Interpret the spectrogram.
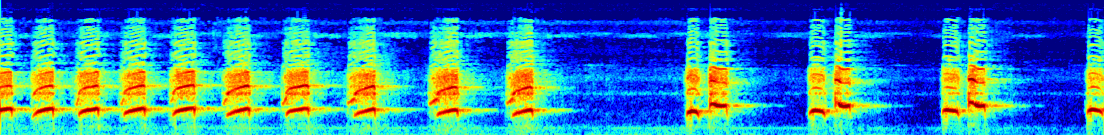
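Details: Barbet sounds used for decoy trapping: a steady string of short, hollow, upslurred hoots, then after a pause, widely spaced pairs of notes with a sharper rising inflection.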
